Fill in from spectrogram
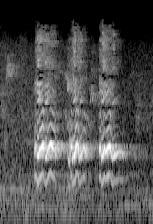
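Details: At Manly Dam National Park near Sydney, pied currawongs trill excitedly around a Powerful Owl that holds prey, probably a possum: three short, wavering, slightly nasal trilled notes about half a second apart.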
